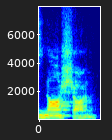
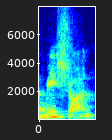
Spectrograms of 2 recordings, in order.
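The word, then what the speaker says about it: Naushon: I found out that Province Town's native name is Noshan and so I had Mishan and I think Simeon Deo misspelled it or mispronounced it.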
